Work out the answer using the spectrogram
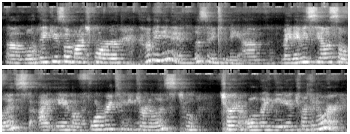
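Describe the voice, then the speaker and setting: With a voice on the high side, she speaks fairly quickly and barely pauses. She's a woman in her thirties from Peru telling her personal story at a conference, chatty and positive, often saying "right?". The recording is distant and echoey in a conference hall.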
